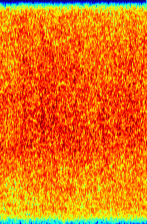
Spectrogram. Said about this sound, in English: And in addition to damping the floor down, I mist the plants, just wetting all of the leaves.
